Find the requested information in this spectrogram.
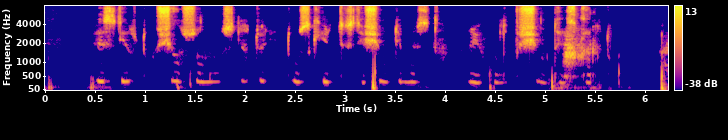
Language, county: Lithuanian, Marijampolė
